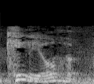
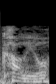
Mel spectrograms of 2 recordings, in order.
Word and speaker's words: kaleo: And it is derived from the verb kaleo, or kaleo, however you want to pronounce it, K-A-L-E-O, which just means to call.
